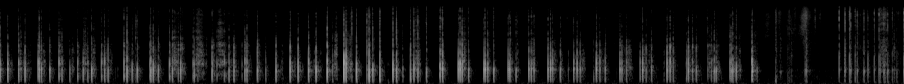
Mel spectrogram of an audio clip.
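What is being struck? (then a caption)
Kraft cardboard mailing tube. Fingernails rapidly tap and scratch along the outside of a hollow kraft cardboard mailing tube about 25 cm long. Around fifty quick, dry, hollow taps centered near 1 kHz run in a steady stream, with almost no ring after each one. Near the end they give way to a brief, brighter scratching rasp before the tapping resumes.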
